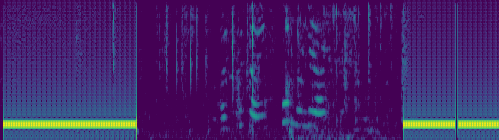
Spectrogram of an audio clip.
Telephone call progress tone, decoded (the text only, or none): ringback tone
